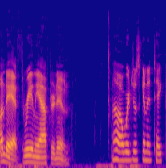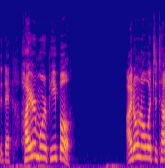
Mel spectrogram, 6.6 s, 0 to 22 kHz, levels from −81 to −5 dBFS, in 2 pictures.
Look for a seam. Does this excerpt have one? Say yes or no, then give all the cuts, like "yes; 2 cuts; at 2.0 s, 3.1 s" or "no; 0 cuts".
no; 0 cuts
